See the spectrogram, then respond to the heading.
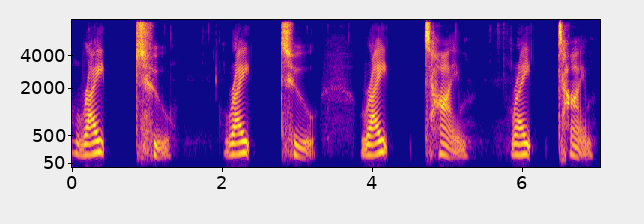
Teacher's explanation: The T will stay like a T if there's another T in a word after it because it's a voiceless sound. Right, you hold that T, right to, right to, right time, right time.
